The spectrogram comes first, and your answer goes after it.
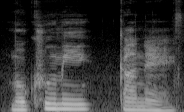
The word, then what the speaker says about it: Mokume Gane: And again, that's pronounced Mokume Gane.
